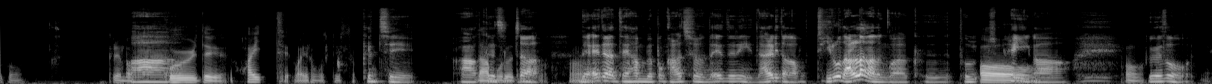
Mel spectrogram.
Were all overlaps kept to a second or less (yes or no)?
no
